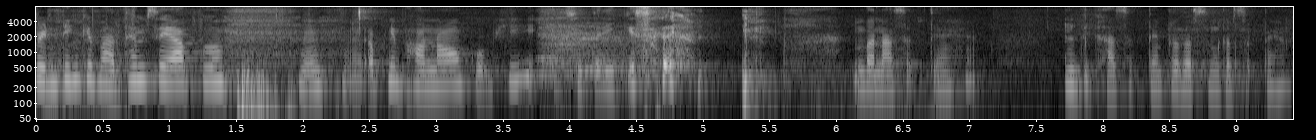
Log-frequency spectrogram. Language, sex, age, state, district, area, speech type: Hindi, female, 18-30, Uttar Pradesh, Chandauli, rural, spontaneous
